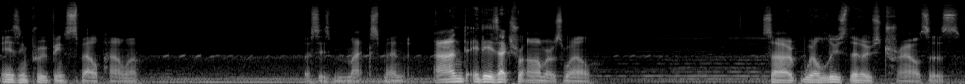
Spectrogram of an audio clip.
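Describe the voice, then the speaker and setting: A man's voice: low voice, takes it slowly, creaky, long pauses, soft background music. A man doing casual gameplay commentary as a streamer, musing aloud and answering his own questions. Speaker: video game streamer.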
